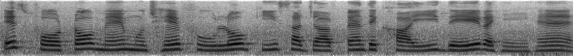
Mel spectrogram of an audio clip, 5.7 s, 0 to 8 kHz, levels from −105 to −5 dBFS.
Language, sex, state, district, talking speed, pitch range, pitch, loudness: Hindi, female, Madhya Pradesh, Katni, 115 wpm, 210-250 Hz, 230 Hz, -16 LUFS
